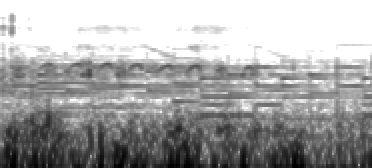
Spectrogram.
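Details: European green woodpecker calling in the background on a hike near Cefn Yr Ystrad, Brecon Beacons, Wales: about eight quick, ringing laughing notes falling slightly in pitch, half-buried under low wind rumble.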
